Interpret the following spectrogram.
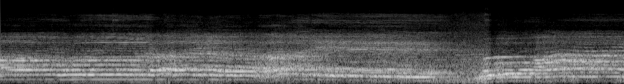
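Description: A group of young male voices chanting a Hindu devotional hymn of praise (stuti) in unison, holding long melodic notes. The phrase breaks off for a brief breath about four and a half seconds in, and the next phrase starts together.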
